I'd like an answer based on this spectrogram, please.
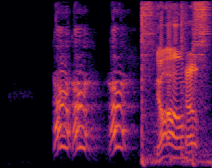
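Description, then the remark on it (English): A dog barks three times in quick succession after a moment of quiet, then lets out a louder, drawn-out bark or yelp, clear with no talking, played as the jingle introducing a doctor's note segment that answers listener questions. “Is that Pavlov's dog?”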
